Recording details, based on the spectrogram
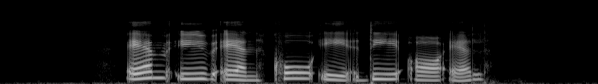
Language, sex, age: Swedish, female, 54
